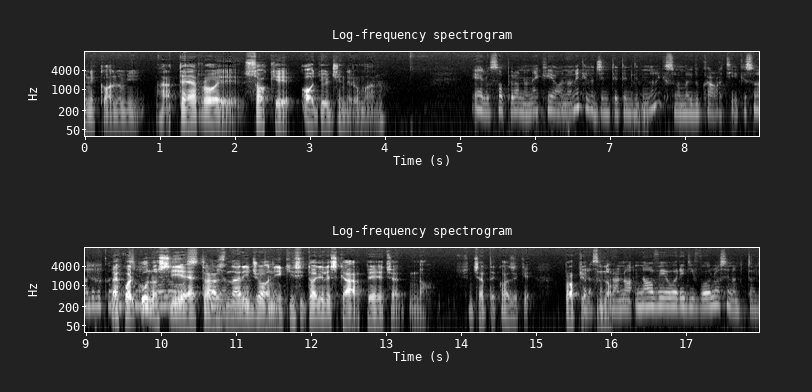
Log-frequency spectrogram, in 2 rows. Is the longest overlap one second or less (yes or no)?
no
